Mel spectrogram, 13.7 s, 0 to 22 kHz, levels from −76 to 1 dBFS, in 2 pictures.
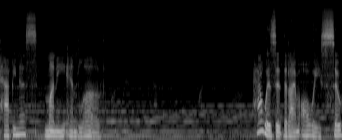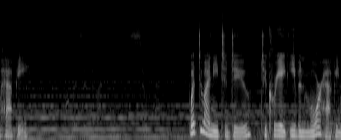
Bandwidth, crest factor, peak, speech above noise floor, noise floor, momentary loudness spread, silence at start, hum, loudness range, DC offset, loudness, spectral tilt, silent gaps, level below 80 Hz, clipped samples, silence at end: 16 kHz; 18 dB; -14 dBFS; 23 dB; -53 dBFS; 22 LU; 0 s; none; 13 LU; under 0.1%; -30 LUFS; -6 dB/octave; none; -58 dBFS; under 0.1%; 0 s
